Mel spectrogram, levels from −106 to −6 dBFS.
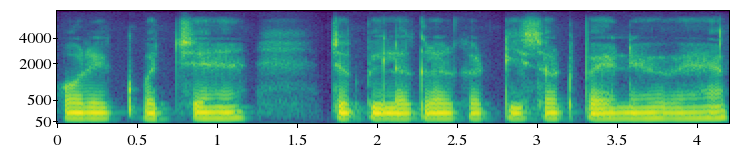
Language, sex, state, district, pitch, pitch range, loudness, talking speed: Hindi, male, Jharkhand, Deoghar, 105 Hz, 105-110 Hz, -16 LUFS, 185 wpm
